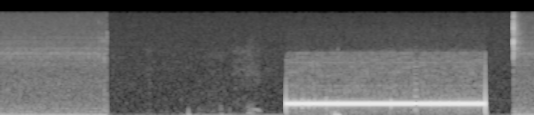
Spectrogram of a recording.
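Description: Telephone dial tone heard while placing a call: one steady, unbroken tone holding for about two seconds after a quiet gap, with brief bursts of noise before and after.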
